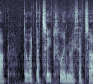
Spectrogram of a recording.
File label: "teitl", Welsh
